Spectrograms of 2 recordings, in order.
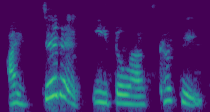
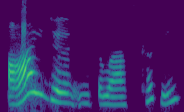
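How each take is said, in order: First: The word "didn't" carries the main stress. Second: The word "I" carries the main stress. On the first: I deny that I ate it. "What about the next one?" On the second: Someone else ate it, not me. "I'm going to emphasize each word"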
